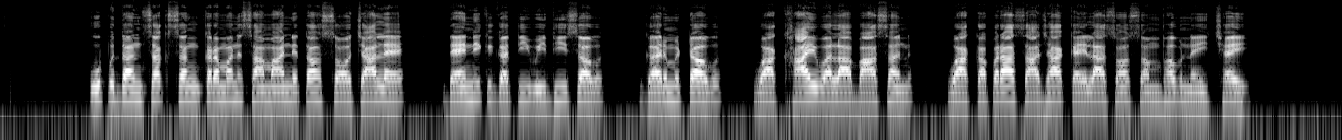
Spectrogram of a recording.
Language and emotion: Maithili, neutral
